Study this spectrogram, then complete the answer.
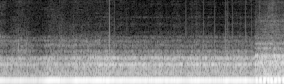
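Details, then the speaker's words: Chinese diesel heater in custom portable aluminum box, starting up: fuel pump ticking and ignition audible, slight smoke at first start, steady hum as fan and burner ramp up while warming; normal startup. "there you go you can hear the pump you can hear ignition it's blowing out just a little bit of smoke when it first starts up and she's starting to warm up"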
